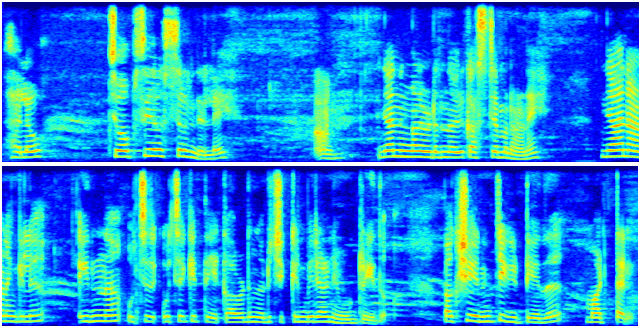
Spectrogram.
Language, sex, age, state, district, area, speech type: Malayalam, female, 18-30, Kerala, Kottayam, rural, spontaneous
